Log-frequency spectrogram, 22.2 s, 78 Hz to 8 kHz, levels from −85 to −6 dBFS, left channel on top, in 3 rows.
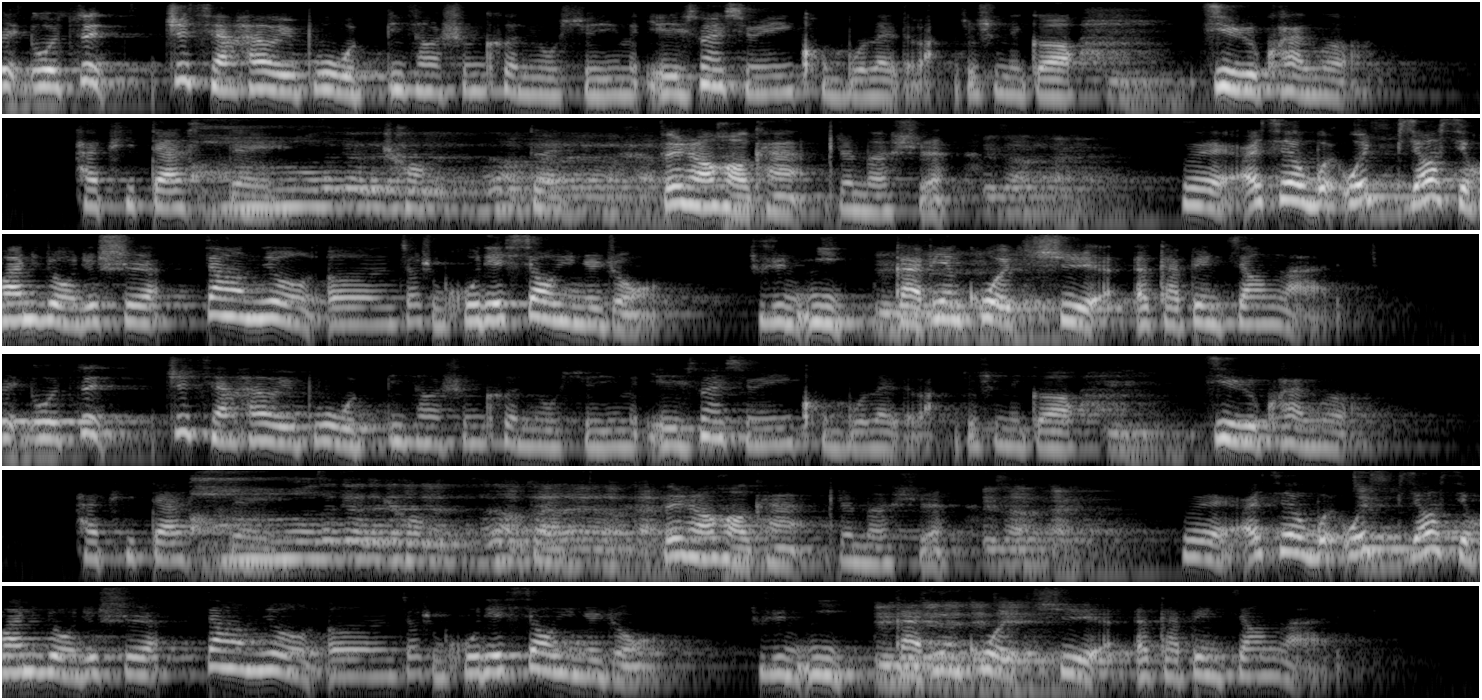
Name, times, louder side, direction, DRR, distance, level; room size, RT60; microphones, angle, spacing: voice 1, 0.0-5.6 6.1-6.8 7.8-8.8 9.4-9.5 10.1-10.2 10.7-12.1 13.3-18.1 18.6-21.4, left 4 dB, 70° left, 0.7 m, -31 dB
voice 2, 8.3-10.7 12.3-12.8 14.2-14.4 19.1-20.0, right 1 dB, 45° right, 5.6 m, -37 dB
27.0 x 15.0 x 7.9 m
head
